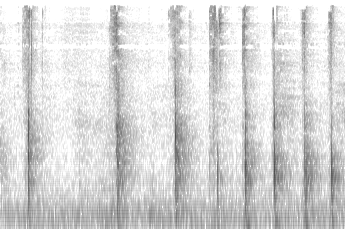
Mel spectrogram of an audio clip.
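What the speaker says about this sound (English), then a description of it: "So you want to get your garlic pieces nice and chopped up" A kitchen knife chops garlic cloves on a cutting board in a series of sharp, close knocks, spaced unevenly at first and then quickening into a steady rhythm.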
